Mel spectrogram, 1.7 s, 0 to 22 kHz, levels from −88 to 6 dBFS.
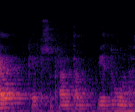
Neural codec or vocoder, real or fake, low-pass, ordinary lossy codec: none; real; 10.8 kHz; MP3, 96 kbps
